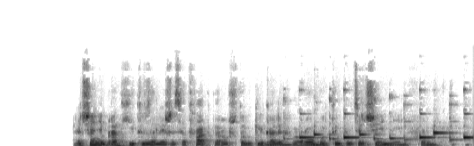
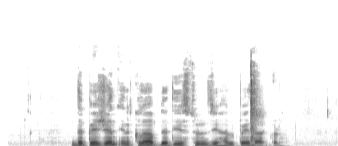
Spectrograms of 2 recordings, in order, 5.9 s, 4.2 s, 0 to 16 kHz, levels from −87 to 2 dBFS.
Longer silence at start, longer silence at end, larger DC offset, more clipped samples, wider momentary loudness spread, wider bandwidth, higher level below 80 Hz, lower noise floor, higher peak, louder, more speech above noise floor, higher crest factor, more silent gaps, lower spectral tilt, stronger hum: about the same, 0.95 s vs 0.9 s; second, 0 s vs 0.7 s; neither; neither; second, 6 LU vs 9 LU; second, 9.6 kHz vs 11 kHz; about the same, -56 dBFS vs -56 dBFS; first, under -90 dBFS vs -69 dBFS; first, -2 dBFS vs -10 dBFS; first, -16 LUFS vs -29 LUFS; first, over 74 dB vs 41 dB; about the same, 16 dB vs 20 dB; neither; about the same, -5.5 dB/octave vs -4.5 dB/octave; neither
